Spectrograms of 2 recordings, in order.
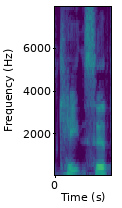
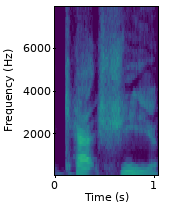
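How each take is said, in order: First: The name sounds like 'Kate Sith'. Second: The name sounds like 'Cat She'. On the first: "I thought it was Kate Sith" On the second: "I bet you it's supposed to be cat she"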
